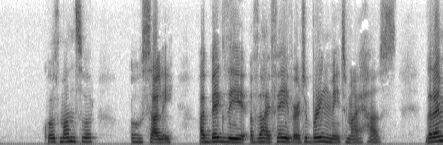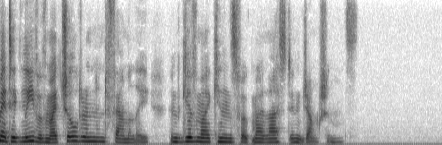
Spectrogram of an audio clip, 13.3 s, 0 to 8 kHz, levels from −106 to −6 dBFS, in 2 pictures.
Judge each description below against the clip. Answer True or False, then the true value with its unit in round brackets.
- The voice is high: True (195 Hz)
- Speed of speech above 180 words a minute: False (150 wpm)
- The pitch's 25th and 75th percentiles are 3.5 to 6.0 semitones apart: False (2.9 semitones)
